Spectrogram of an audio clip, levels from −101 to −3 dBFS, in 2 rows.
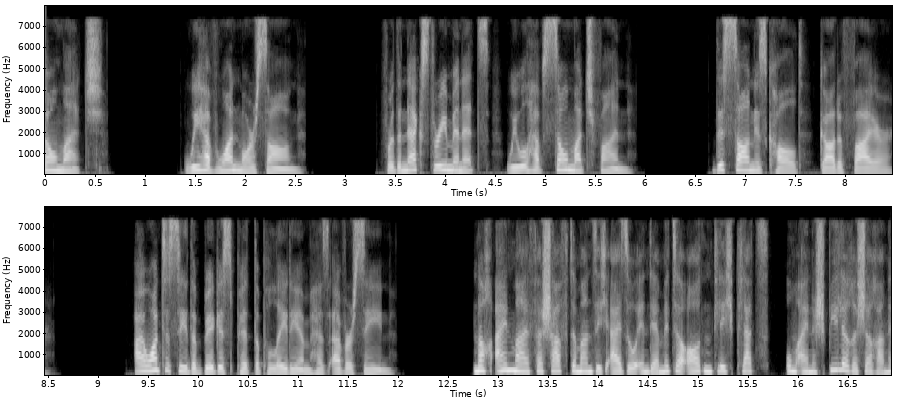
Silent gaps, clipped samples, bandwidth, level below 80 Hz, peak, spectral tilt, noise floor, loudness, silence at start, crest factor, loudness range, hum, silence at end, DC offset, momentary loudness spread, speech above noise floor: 0.69-1.32 s, 2.67-3.29 s, 5.99-6.60 s, 8.62-9.25 s, 12.05-12.68 s; under 0.1%; 7.6 kHz; -60 dBFS; -6 dBFS; -5 dB/octave; under -90 dBFS; -22 LUFS; 0 s; 16 dB; 3 LU; none; 0 s; under 0.1%; 9 LU; over 69 dB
